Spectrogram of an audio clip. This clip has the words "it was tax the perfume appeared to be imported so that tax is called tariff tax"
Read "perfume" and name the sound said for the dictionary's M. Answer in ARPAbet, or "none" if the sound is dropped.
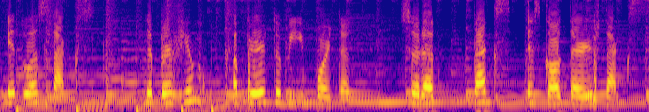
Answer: M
